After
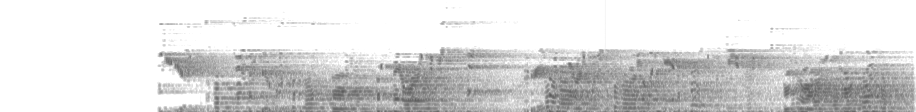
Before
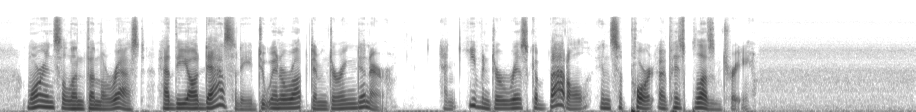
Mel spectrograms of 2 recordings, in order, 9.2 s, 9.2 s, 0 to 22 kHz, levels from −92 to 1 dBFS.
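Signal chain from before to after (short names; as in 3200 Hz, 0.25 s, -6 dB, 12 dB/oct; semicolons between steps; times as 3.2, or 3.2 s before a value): whole clip reversed; de-esser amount 45%; Chebyshev high-pass 670 Hz, order 3; tilt +3.5 dB/oct; negative-ratio compressor -39 dBFS, ratio -1; tube stage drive 37 dB, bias 0.4; band shelf 5300 Hz -14.5 dB 1.1 oct; companded quantiser 2-bit; loudest bins only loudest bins 16; frequency-shifting echo 0.365 s, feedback 64%, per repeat +35 Hz, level -23.5 dB; reverb RT60 1.7 s, pre-delay 41 ms, DRR 2 dB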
